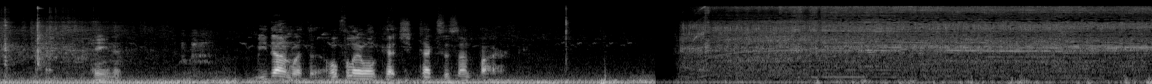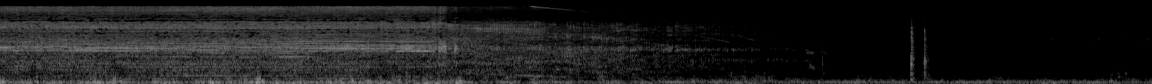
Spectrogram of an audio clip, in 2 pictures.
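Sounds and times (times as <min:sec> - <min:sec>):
angle grinder cutting steel: 0:06.7 - 0:19.4
grinder disc spinning down: 0:06.7 - 0:19.5.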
